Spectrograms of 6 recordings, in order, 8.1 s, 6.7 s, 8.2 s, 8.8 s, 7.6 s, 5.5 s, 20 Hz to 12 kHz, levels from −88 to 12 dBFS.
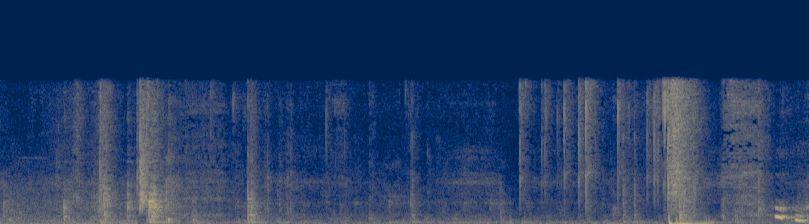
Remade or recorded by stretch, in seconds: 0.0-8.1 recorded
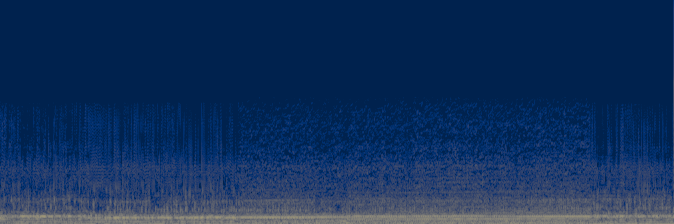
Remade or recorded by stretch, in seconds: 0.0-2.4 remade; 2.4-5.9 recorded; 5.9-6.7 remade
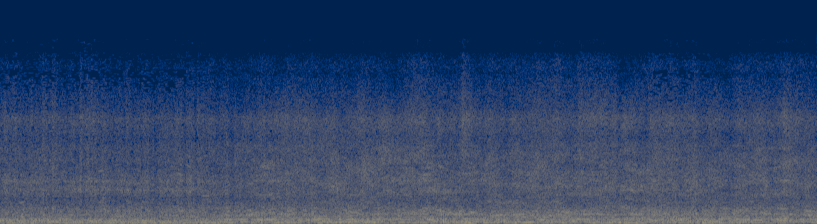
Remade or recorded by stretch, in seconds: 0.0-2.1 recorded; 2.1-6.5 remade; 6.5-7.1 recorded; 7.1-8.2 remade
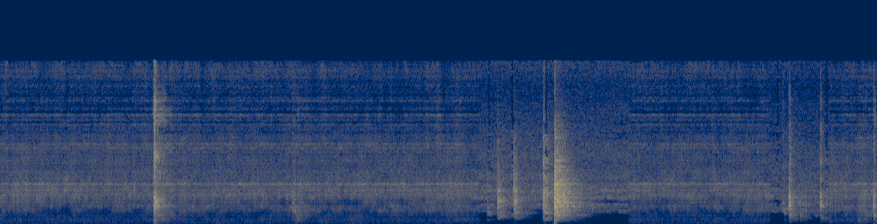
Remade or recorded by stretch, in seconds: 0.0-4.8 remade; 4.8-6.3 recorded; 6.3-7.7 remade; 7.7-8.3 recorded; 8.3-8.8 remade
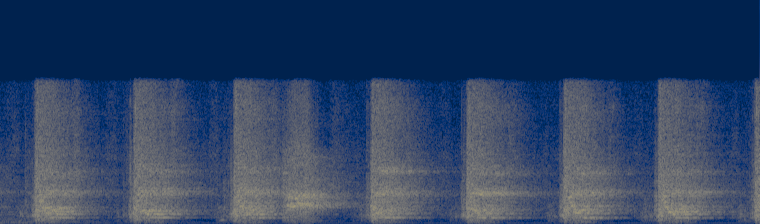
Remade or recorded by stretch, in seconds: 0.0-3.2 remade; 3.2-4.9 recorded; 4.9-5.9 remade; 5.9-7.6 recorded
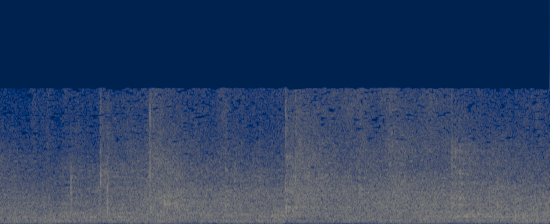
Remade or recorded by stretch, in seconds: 0.0-1.6 remade; 1.6-3.8 recorded; 3.8-4.5 remade; 4.5-5.5 recorded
